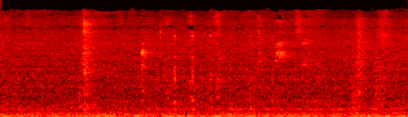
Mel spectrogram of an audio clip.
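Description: Steady low rumble of a moving Metra commuter train heard inside a passenger car, with a faint steady hum from about a second in and a few light knocks.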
